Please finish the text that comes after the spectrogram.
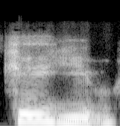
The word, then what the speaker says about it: Kyiv: the capital is pronounced ku it's two syllables and most of the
